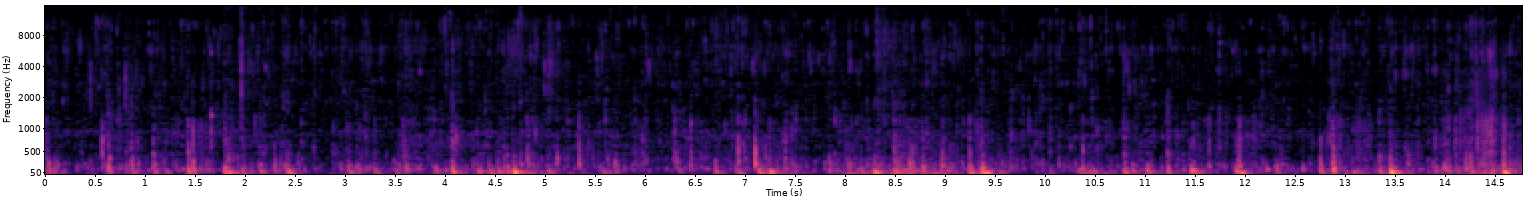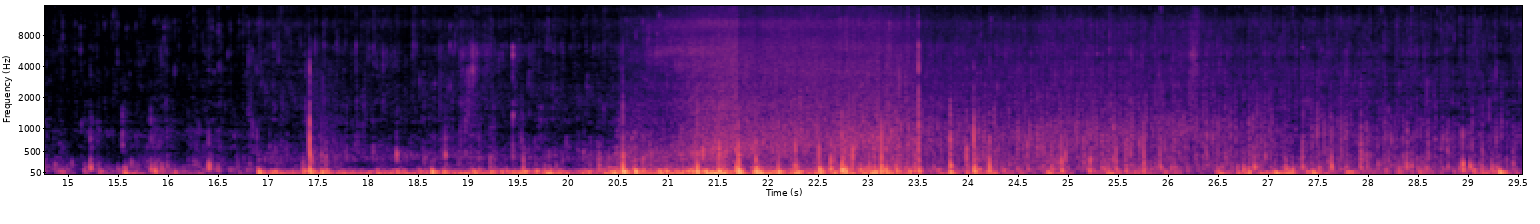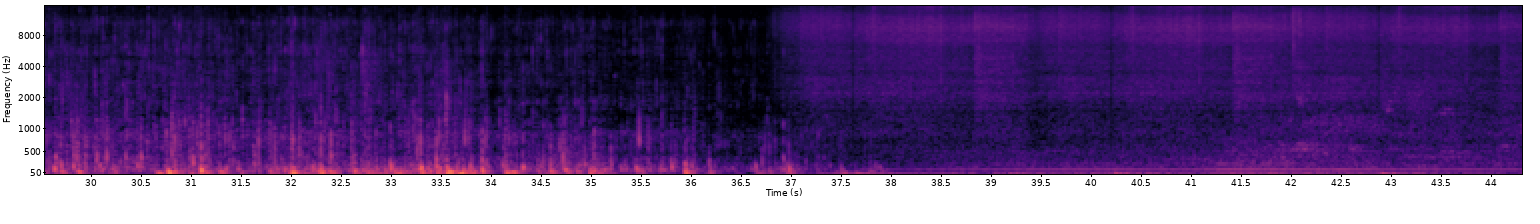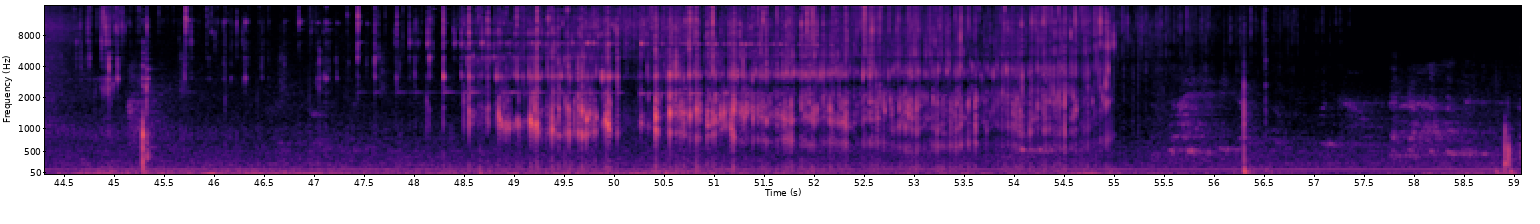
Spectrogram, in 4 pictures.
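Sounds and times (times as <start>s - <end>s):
bath water bubbling and splashing: 0.0s - 57.1s
water dripping: 0.0s - 57.2s.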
